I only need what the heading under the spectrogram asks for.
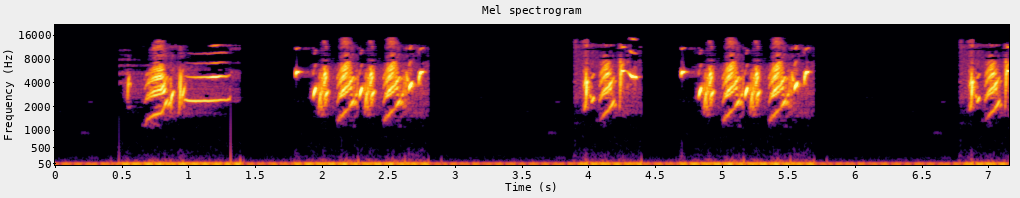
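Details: Dalya-style "Fort de L'eau" song of a European goldfinch: repeated bursts of clear twittering notes about every second or so, one phrase finishing with a level whistle, separated by short silent gaps.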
